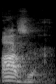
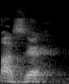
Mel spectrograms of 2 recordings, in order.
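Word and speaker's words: Aser: de Jacó um deles chamado Azer ou Azer dependendo da pronúncia né e o que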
